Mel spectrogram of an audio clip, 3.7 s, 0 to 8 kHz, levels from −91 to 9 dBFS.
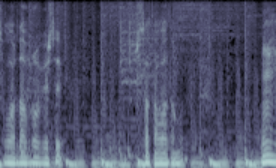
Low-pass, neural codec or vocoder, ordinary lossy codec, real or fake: none; none; none; real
